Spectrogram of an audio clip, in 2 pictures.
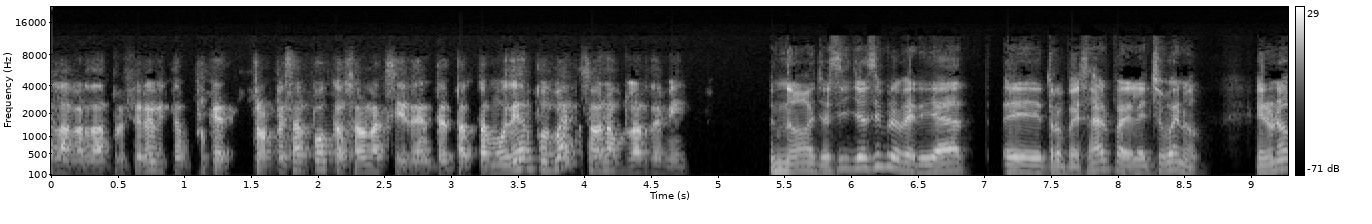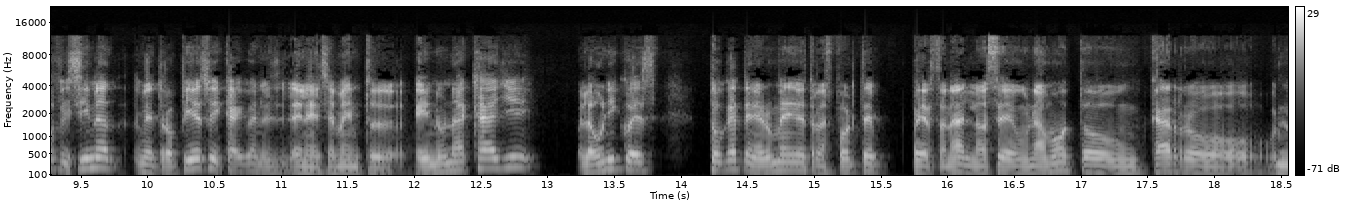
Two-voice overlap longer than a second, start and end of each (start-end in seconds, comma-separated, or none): none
